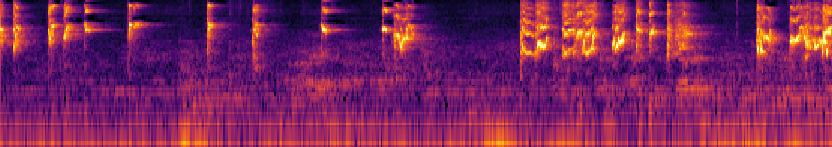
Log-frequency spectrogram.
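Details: Green opaline and Parblue Euwing green opaline lovebirds in morning chirping: sets of thin, very high tweets, a short pause, then a loud burst of rapid scratchy chirps.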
